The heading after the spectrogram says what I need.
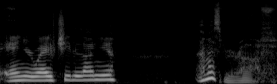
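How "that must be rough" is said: soft, low consoling voice; hushed, low, acted condolence; sincere sympathy. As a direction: offer quiet sympathy after bad news. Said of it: "you can say that legitimately".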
